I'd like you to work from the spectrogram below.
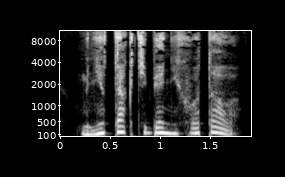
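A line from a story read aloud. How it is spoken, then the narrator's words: Tender whisper. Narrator (Russian): Она все шептала нежные слова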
